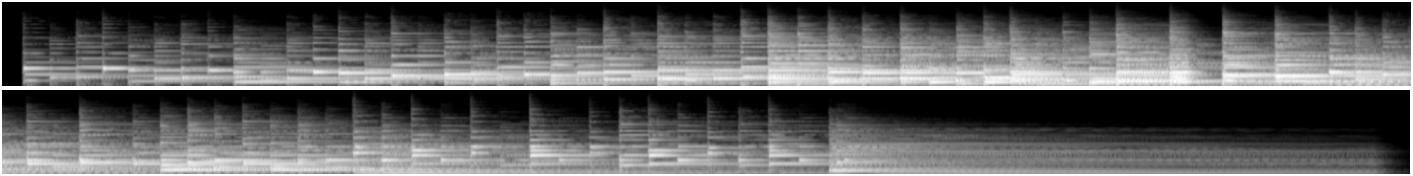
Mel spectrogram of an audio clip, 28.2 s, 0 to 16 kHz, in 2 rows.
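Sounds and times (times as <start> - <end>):
modern upright piano: 0.2 - 28.0.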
